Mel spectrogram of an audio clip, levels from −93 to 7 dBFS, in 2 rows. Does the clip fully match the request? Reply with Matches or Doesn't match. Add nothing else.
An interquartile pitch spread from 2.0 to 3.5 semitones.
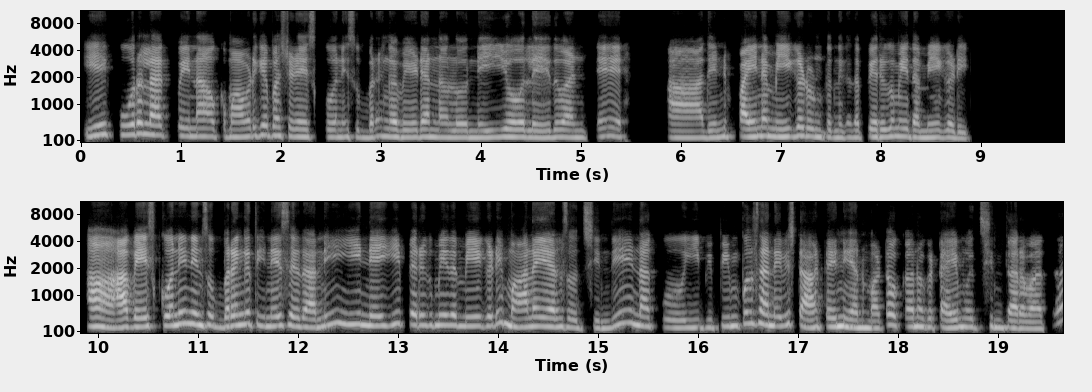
Doesn't match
